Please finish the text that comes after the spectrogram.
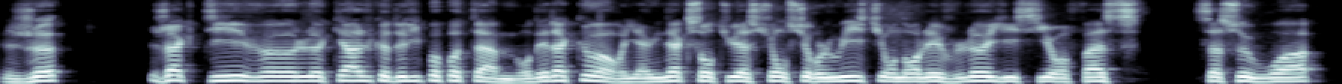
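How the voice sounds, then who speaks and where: A man's voice: fairly high pitch, steady tone, measured pace, dry recording, clean studio sound. A man teaching a live Photoshop class, explaining steps patiently with many fillers like "euh" and "voilà". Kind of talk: live classroom software lesson.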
